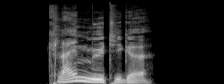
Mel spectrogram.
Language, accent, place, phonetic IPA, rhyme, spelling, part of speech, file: German, Germany, Berlin, [ˈklaɪ̯nˌmyːtɪɡə], -aɪ̯nmyːtɪɡə, kleinmütige, adjective, De-kleinmütige.ogg
- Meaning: inflection of kleinmütig: 1. strong/mixed nominative/accusative feminine singular 2. strong nominative/accusative plural 3. weak nominative all-gender singular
